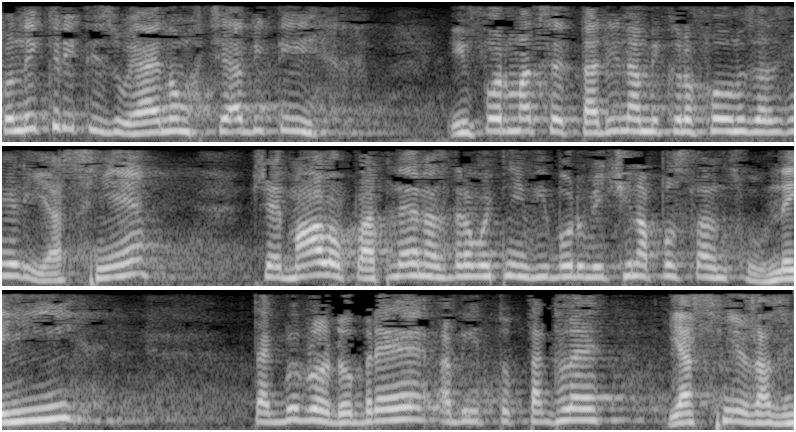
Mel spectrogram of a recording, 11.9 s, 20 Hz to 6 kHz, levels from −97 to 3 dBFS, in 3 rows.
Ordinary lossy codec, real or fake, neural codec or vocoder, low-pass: MP3, 24 kbps; fake; codec, 16 kHz, 4 kbps, X-Codec, WavLM features, trained on Multilingual LibriSpeech; 5.4 kHz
